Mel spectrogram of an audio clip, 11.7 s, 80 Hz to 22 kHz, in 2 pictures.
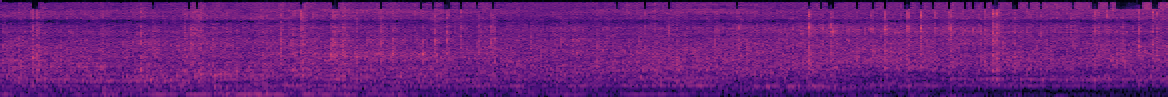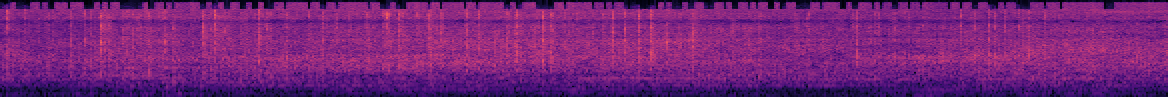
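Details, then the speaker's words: Varney 2-8-0 Canadian Pacific Consolidation model locomotive, which previously hummed but would not move, running in on track after repair: an even motor whir with steady wheel clatter whose body vibration noise varies with track section and is getting quieter, so it runs smoothly. "seems to depend what's what part of the track it's on makes different noises but it's smooth [Music] enough"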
